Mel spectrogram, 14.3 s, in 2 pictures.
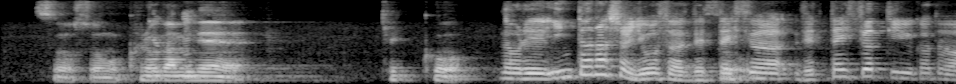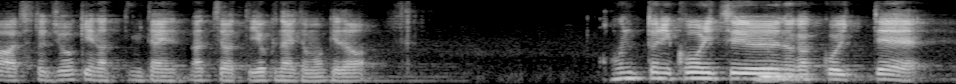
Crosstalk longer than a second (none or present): none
